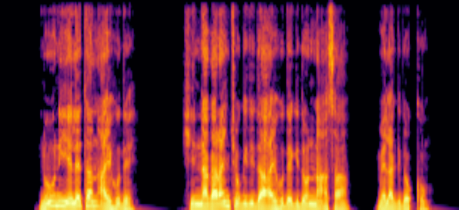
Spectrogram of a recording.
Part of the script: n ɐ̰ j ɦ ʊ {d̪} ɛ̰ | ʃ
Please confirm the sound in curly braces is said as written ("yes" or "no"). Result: yes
